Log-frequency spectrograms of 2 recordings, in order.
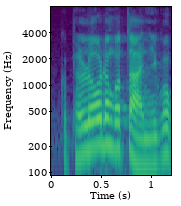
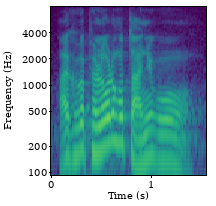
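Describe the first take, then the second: First: It is said in a plain, neutral tone. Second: It is said in a mocking, sarcastic tone.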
